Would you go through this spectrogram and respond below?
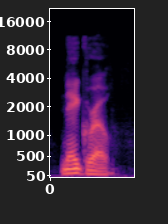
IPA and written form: ˈniː.ɡroʊ (Negro)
